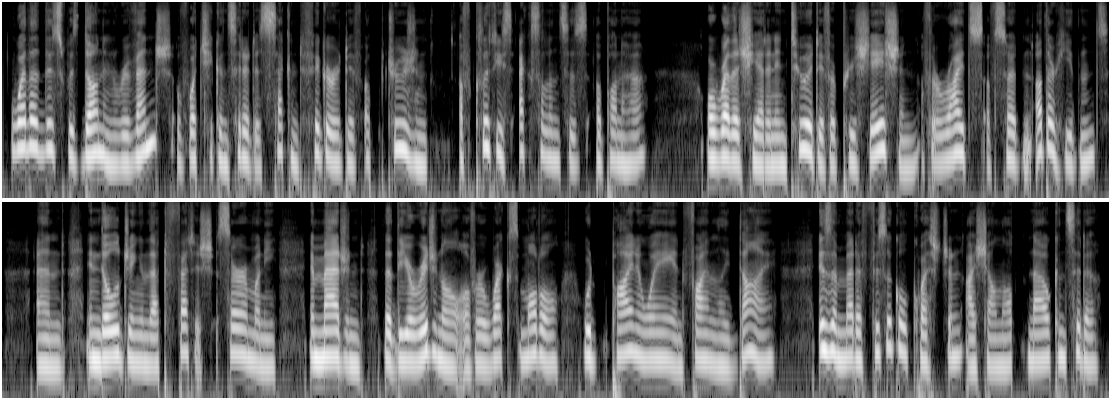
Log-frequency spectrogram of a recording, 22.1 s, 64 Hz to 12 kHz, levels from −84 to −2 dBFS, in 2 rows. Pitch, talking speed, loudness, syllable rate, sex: 185 Hz, 170 wpm, -20 LUFS, 6.0 syllables/s, female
